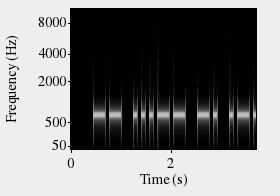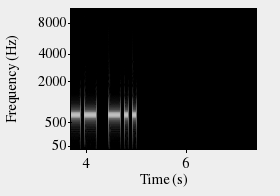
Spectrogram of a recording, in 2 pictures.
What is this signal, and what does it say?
Morse code, heard as a keyed tone, about 15 wpm, 700 Hz. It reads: M3NJD
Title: DXCC-100 Call Signs - 5 Characters - Repeated 2x - 15wpm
